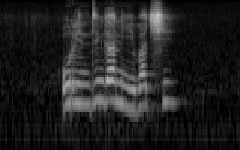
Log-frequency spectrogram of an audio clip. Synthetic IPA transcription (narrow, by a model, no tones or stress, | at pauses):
uɾindiŋɡaniβat͡ʃʰi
